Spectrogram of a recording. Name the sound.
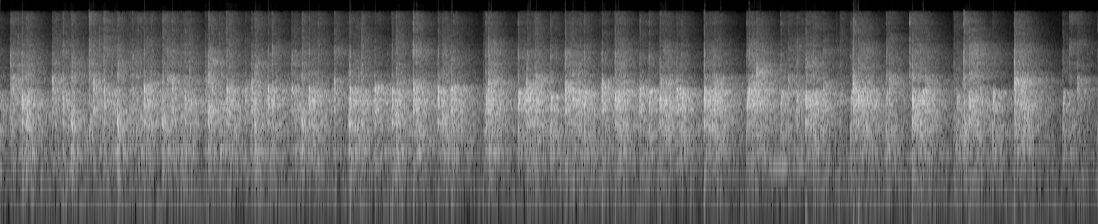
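church congregation applauding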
